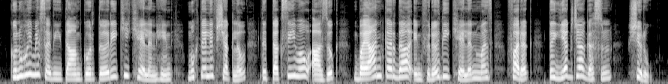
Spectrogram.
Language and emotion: Kashmiri, neutral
